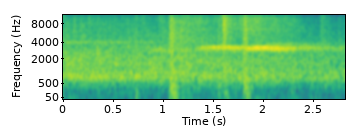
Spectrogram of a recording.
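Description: Players' boots thud against a football on a pitch.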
